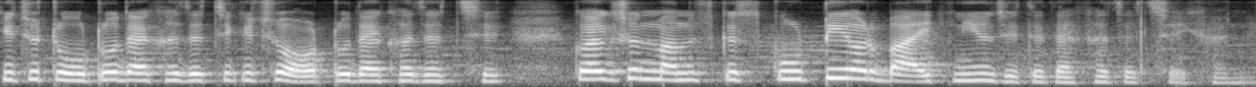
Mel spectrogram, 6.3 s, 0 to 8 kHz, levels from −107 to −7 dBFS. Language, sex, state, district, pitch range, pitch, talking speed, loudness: Bengali, female, West Bengal, North 24 Parganas, 205-260 Hz, 235 Hz, 170 wpm, -15 LUFS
